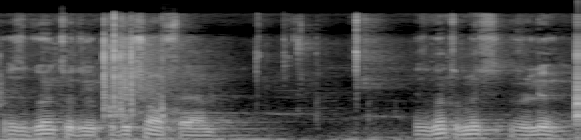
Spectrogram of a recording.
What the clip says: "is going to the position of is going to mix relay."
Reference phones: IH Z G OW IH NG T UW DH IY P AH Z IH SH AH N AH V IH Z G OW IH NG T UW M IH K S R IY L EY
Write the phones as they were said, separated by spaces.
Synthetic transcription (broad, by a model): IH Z G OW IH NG T UW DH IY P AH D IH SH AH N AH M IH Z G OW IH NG T UW M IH S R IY L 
